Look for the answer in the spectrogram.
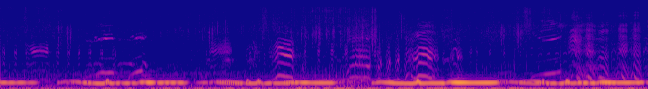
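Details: Several male greater prairie-chickens displaying at an April lek in northwest Minnesota near Glacial Ridge refuge: a continuous low droning boom wavers steadily, broken by sharp upswept whoops and occasional cackling bursts.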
